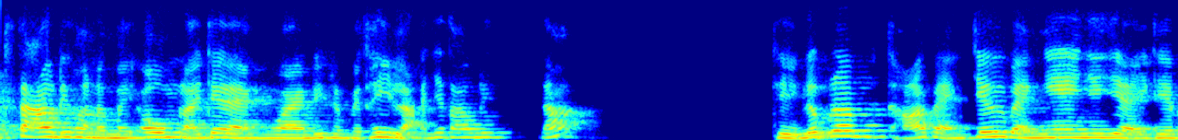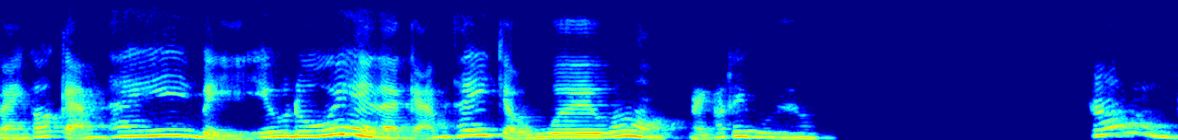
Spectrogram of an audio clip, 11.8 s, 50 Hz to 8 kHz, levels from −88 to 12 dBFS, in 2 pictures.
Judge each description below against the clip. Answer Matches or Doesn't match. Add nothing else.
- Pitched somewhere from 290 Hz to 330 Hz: Doesn't match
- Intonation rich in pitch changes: Doesn't match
